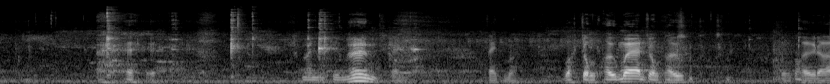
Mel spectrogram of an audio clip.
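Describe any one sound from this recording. Middle-aged men talk and laugh together nearby.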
